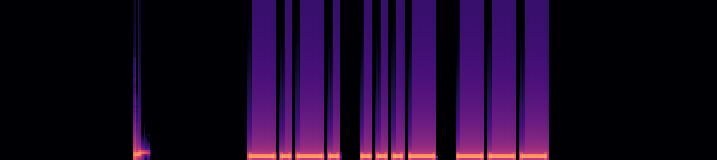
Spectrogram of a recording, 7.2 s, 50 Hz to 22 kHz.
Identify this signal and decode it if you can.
Morse code, heard as a keyed tone, about 15 wpm, 700 Hz. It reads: CVO
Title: USA Call Sign Postfixes - 3 Letters 15wpm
